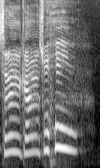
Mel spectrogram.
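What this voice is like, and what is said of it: High cartoonish Mickey Mouse-style voice. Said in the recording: “Doing a different voice ... You doing Mickey Mouse? ... Sort of, yeah. I didn't do it that great”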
